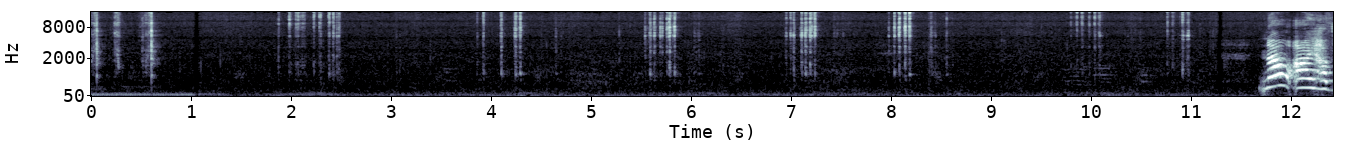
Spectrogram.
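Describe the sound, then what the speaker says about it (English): Scissors trimming excess fabric around the edge of a handmade sewn cushion: a series of faint, sparse snips at irregular intervals, with a soft voice briefly at the start. "we're going to get our scissors and we're going to trim."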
